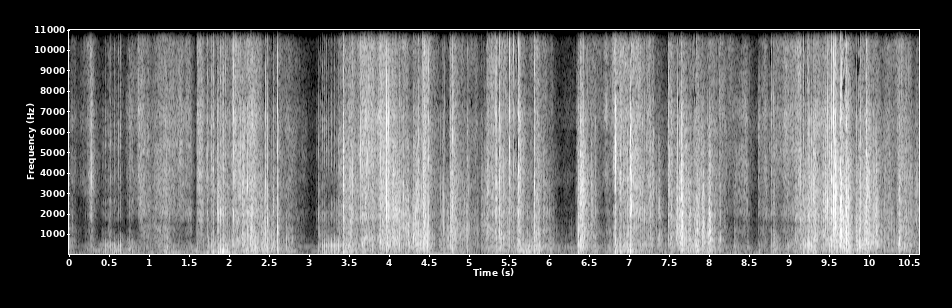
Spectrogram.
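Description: A hand lifts and flips the thin newsprint pages of a paper newspaper lying on a table. Bright, crisp crinkling and rustling comes in four bursts separated by brief pauses, with little low-end weight.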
